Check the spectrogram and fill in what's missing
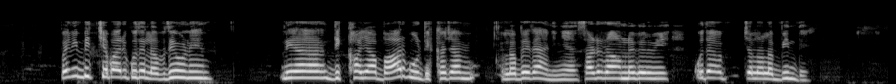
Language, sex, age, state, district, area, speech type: Dogri, female, 18-30, Jammu and Kashmir, Udhampur, rural, spontaneous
